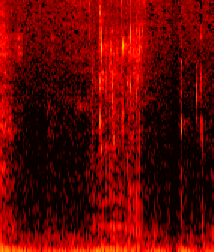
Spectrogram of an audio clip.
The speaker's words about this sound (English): a little sip of my drink. Sip okay.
